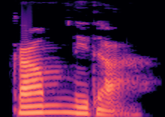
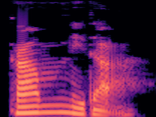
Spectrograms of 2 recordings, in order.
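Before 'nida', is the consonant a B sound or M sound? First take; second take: M sound; M sound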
